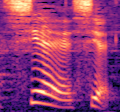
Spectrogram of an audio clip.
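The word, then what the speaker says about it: 谢: ejemplo de consonantes vimos ya, por ejemplo, la palabra gracias era she, esa x que se pronuncia como sh de cuando pedimos silencio.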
